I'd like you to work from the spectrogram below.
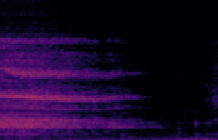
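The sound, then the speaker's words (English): A deep breath, held and then exhaled through the mouth: a soft, breathy rush of air that gradually fades over about a second and a half, quiet throughout. “One more deep inhale in through your nose. Hold it in your chest and exhale through the mouth.”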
